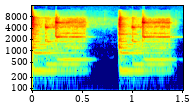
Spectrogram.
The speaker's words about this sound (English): The smoke detector went off because they know what's up.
